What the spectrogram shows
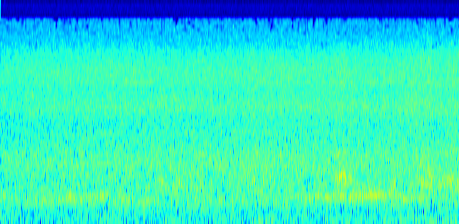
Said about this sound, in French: Et puis un jour, la tempête.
